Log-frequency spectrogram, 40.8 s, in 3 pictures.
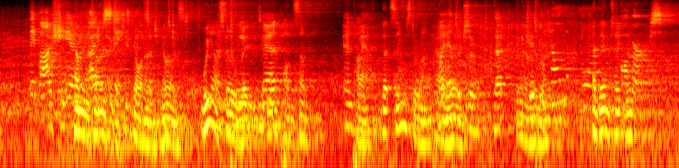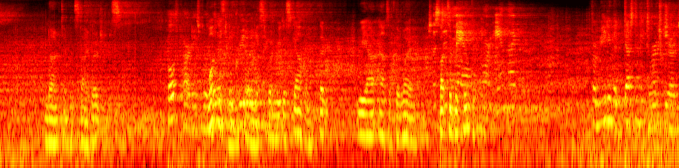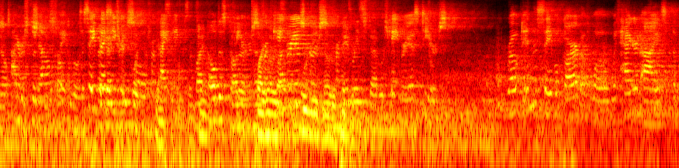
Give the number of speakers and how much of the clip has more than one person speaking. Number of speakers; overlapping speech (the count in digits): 3, about 48%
